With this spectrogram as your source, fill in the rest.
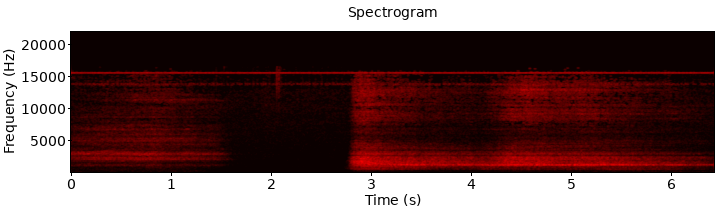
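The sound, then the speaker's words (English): Deep human breath, soft and airy: a faint breathy inhale, a short quiet pause, then a longer and slightly louder exhale, with no talk. “Oh, I feel like I haven't taken a breath. Let's just all take a breath, shall we?”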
